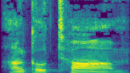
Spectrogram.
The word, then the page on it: Uncle Tom: American English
